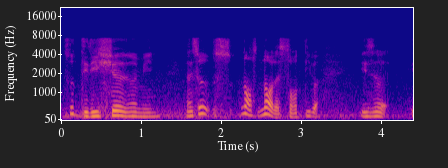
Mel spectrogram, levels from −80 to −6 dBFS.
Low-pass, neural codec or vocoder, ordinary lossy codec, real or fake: 7.2 kHz; none; AAC, 32 kbps; real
